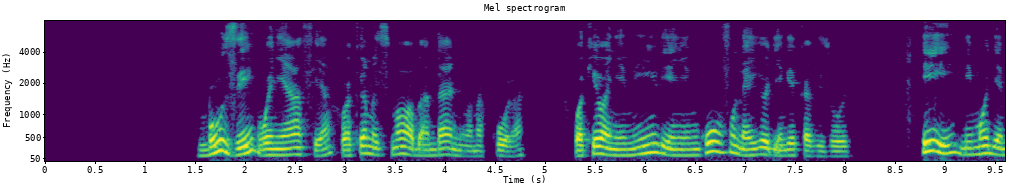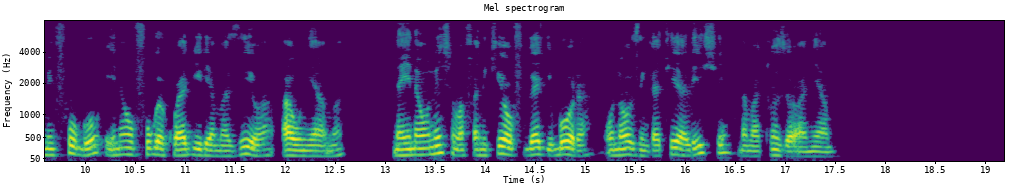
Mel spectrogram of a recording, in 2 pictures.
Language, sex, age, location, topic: Swahili, male, 25-35, Dar es Salaam, agriculture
